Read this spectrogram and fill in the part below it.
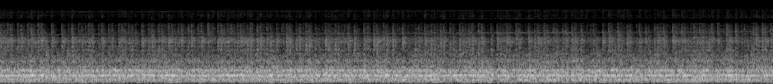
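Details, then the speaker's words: Indesit IWC71453 UKN 7 kg washing machine found dumped, test spin aiming for 1400 rpm: steady heavy rumbling roar, harsh throughout fast spin; drum bearings completely gone, drum eating into plastic tub, heater possibly cut through. "So the bearings have completely gone on this. To the point where the drum's just eating away at the plastic, and you know, you can't really do much of this. The bearings are gone."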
